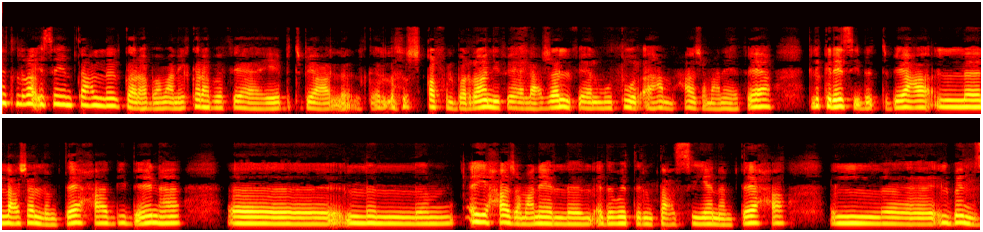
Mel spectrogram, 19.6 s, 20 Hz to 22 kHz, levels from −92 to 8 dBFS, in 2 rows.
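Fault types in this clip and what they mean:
AAC compression: The speech sounds dull and smeared from start to finish, with a warbling, fizzy texture on sustained sounds and sibilants, and nothing is heard above about 9.6 kHz. This plainly audible damage is likely from AAC-LC coding at a low bitrate, which fits around 32 kbps. At that rate the encoder drops the top of the spectrum and quantises the remaining frequency lines so coarsely against its hearing model that gaps and swirling artefacts appear.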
